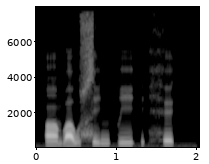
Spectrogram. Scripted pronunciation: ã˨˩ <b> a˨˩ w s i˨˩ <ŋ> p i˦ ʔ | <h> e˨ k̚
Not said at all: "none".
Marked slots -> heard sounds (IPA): b, ŋ, h

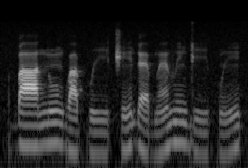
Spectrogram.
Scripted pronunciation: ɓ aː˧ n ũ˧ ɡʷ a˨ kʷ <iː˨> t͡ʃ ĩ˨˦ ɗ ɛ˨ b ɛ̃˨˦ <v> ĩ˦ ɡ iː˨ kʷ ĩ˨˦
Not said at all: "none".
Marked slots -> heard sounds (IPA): iː˨, v

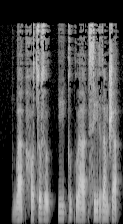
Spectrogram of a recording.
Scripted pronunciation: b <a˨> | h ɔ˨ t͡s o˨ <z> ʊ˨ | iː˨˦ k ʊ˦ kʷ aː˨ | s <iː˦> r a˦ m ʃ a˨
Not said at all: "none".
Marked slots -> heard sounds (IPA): a˨, z, iː˦

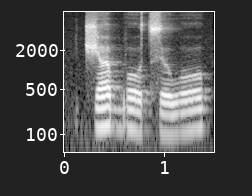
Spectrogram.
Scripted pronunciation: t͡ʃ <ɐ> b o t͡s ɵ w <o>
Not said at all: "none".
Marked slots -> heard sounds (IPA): ɐ, o

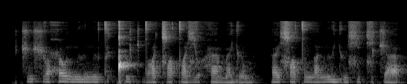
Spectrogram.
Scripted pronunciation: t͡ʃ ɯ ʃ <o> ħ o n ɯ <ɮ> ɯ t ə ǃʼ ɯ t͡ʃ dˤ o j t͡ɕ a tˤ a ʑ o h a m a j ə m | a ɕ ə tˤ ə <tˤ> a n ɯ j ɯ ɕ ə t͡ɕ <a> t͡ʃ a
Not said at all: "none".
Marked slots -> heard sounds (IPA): o, n, n, ə

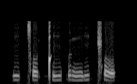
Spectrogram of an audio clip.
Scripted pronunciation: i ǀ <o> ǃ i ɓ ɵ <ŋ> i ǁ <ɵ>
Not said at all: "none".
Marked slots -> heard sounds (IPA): o, ŋ, o

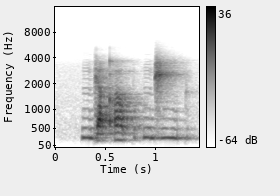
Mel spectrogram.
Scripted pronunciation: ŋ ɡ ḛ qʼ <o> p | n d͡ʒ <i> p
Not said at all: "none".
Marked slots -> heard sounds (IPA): o, i

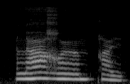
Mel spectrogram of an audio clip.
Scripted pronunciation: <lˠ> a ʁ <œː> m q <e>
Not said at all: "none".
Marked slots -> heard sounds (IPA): l, œː, e

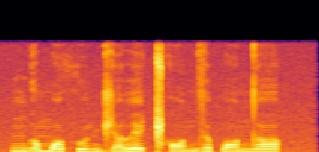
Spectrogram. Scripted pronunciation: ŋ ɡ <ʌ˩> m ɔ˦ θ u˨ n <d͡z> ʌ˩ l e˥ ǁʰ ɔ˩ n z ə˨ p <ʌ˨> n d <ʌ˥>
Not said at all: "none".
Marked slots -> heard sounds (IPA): ʌ˥, d͡ʒ, ɔ˨, ʌ˥

